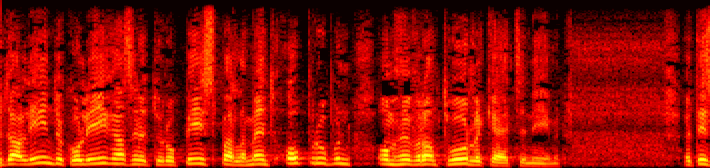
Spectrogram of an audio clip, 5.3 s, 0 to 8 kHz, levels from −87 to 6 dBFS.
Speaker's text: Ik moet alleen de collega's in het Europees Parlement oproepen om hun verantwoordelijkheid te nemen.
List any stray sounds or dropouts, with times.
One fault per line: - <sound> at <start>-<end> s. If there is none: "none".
none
